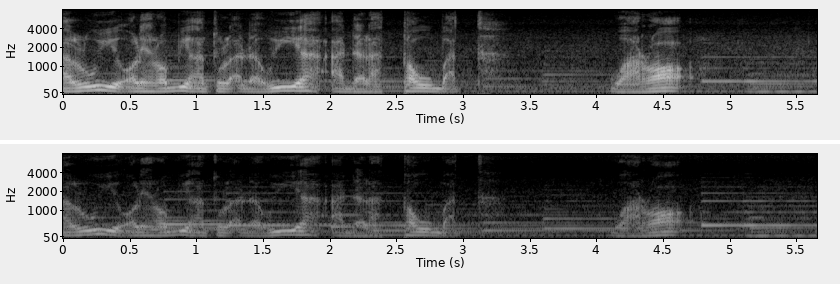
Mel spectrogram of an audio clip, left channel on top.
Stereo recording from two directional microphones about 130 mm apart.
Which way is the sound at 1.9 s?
65° left (ahead or behind).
